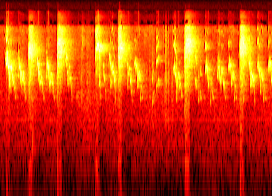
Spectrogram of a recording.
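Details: Energetic budgerigar mating warble, loud bursts of falling chirps and rasping squeaks tumbling one after another with sharp clicks between.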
